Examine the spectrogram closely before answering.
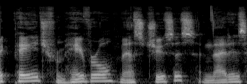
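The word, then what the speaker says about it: Haverhill: Rick Paige from Haveril, Massachusetts. And that is how you say Haveril, by the way.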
